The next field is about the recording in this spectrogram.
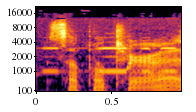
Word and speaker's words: Sepultura: So you sent me a link to them covering Sepultura. Is that how you say it? – Yeah.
